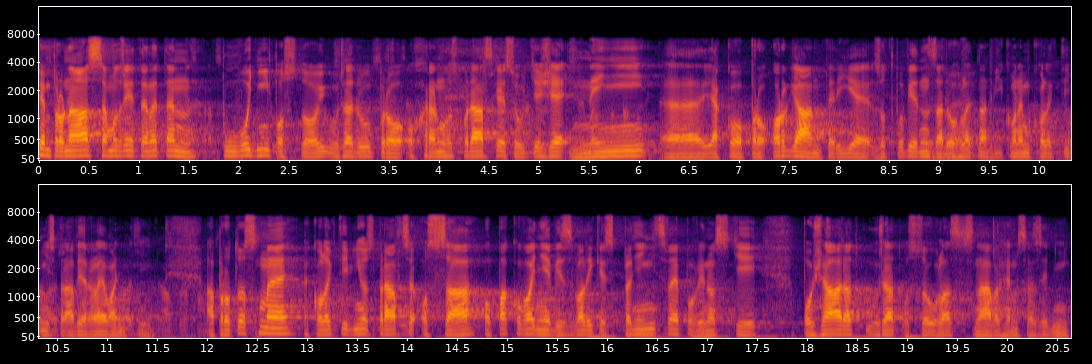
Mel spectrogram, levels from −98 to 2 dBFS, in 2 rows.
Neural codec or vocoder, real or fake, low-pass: none; real; 7.2 kHz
